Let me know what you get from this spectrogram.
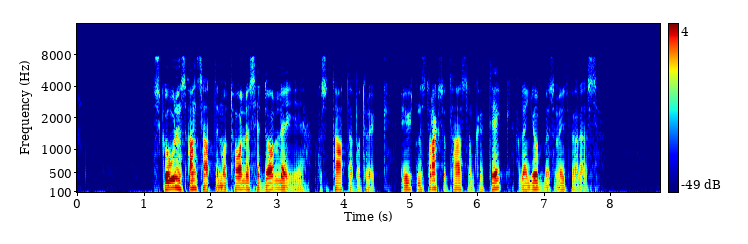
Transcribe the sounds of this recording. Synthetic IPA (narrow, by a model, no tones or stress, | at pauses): skuːln̩sɑnsɑt̪əmoːt̪ʰoːləsɛd̪oːɾɭɪɡəɾɛsʉlt̪ʰɑːt̪əpʰoːt̪ʰɾʏ̰kʉːt̪n̩st̪ɾɑksoːt̪ʰɑːsɔmkʰɾɪt̪ʰɪkʰɑːʋd̪ɛnjɔbənsɔmʔʉːt̪føːɾə̰s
